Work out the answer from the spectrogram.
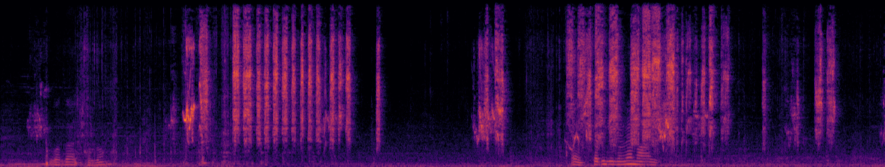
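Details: Several pet budgerigars belonging to one keeper chatter in rapid rasping pulses, a fast run of clicks and buzzy chirps, then scratchy bursts, with a person speaking briefly alongside the birds.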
